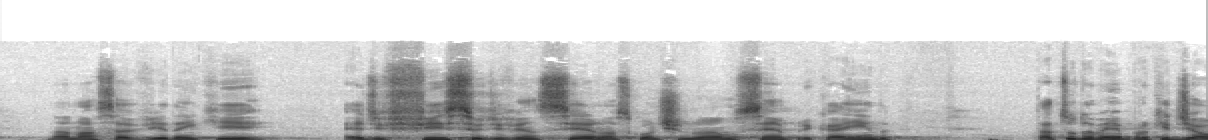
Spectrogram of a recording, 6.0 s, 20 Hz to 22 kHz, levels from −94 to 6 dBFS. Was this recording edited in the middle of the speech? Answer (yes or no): yes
